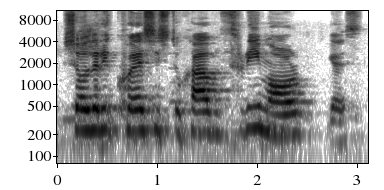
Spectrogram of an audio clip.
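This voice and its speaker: Woman moderator, mid pitch, hesitant apologetic time announcement. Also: fairly even intonation, slow pace. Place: conference hall.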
